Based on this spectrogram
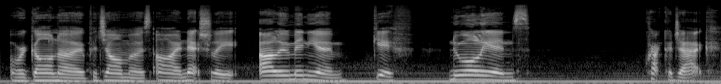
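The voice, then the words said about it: Put-on Essex accent. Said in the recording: “I always go New Zealand when I say naturally. But that's not the accent I'm trying to do... Whenever I do Essex, it kind of like wants to go that way... So let me go back to Essex.”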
